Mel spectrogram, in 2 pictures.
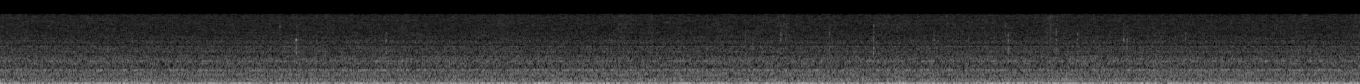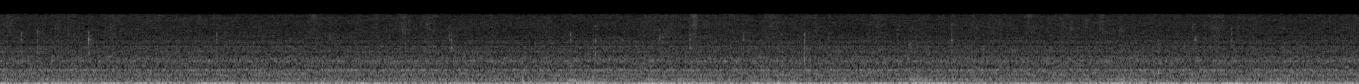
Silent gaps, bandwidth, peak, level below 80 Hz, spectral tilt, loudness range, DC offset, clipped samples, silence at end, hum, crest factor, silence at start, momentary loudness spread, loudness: none; 11.5 kHz; -16 dBFS; -32 dBFS; -4.5 dB/octave; 1 LU; under 0.1%; under 0.1%; 0 s; none; 16 dB; 0 s; 2 LU; -34 LUFS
